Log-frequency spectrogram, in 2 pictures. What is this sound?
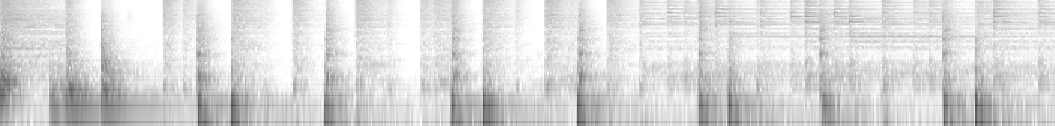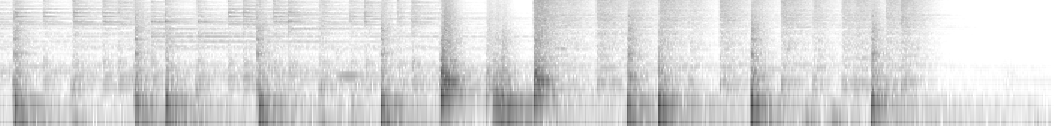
drums straight backbeat ska
A few bars of drums, in a ska style beat. Supraphonic used.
